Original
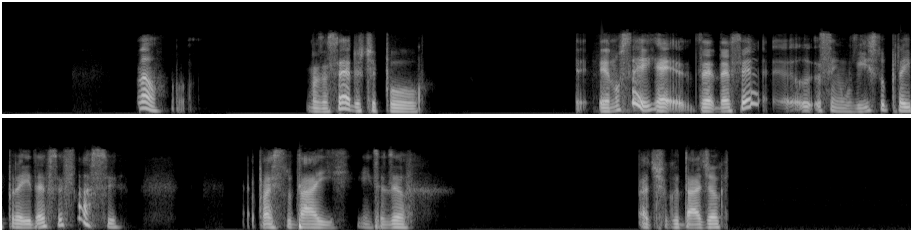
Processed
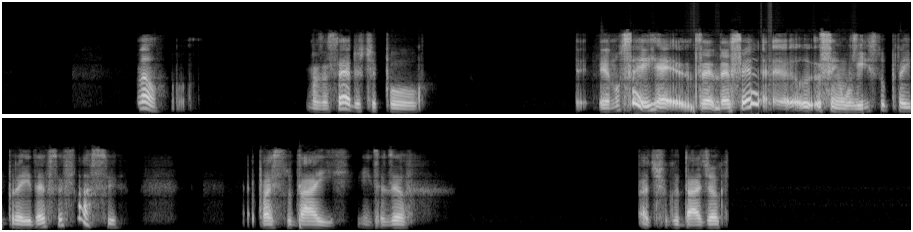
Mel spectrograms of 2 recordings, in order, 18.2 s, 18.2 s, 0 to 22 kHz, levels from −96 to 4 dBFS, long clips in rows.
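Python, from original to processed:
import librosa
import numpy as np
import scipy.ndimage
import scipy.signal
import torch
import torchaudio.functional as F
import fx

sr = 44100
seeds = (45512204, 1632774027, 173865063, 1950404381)

y = scipy.signal.sosfilt(scipy.signal.butter(4, 290.0, 'highpass', fs=sr, output='sos'), x)
y = fx.notch_comb(y, sr, f0_hz=1200.0)
y = fx.env_flatten(y, sr, amount_pct=70, at=(6.22, 8.61))
y = F.gain(torch.from_numpy(y), 6.5).numpy()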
